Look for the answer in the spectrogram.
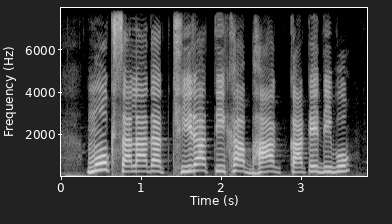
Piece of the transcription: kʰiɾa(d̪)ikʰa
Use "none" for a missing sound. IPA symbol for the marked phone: t̪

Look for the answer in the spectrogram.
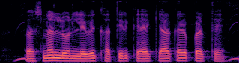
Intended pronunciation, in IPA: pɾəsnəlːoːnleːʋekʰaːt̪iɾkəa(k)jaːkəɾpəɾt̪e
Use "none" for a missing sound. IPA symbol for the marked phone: k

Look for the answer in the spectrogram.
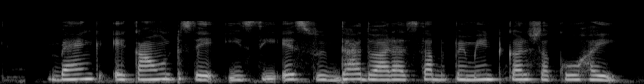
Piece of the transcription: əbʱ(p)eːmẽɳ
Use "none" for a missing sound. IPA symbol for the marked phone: p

